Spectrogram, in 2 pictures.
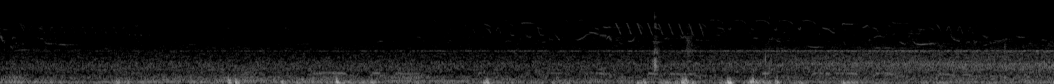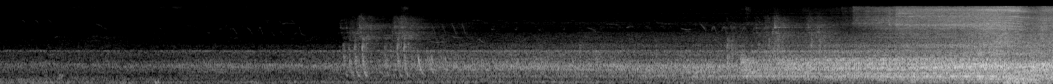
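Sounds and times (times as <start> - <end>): birds chirping: 3.8 - 21.0
train rumbling: 13.2 - 21.0
rail clatter: 13.8 - 21.0.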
